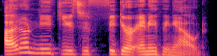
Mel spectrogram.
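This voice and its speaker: A woman's voice: mid-range voice, expressive, a little fast, gravelly, no room sound, studio quality. A woman playing a guarded, impatient and anxious programmer in a video game, with a terse, precise and matter-of-fact way of talking. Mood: curt, dry. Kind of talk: scripted game character dialogue.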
